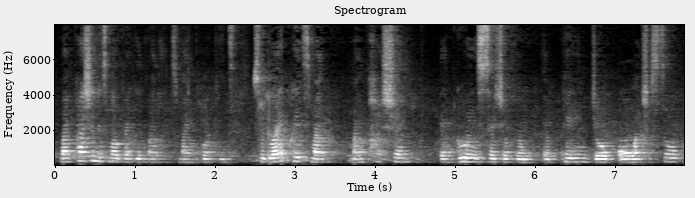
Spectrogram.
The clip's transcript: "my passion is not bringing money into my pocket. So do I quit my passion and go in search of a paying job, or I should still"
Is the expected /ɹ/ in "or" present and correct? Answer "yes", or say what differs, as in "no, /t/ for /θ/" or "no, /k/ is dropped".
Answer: no, /w/ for /ɹ/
